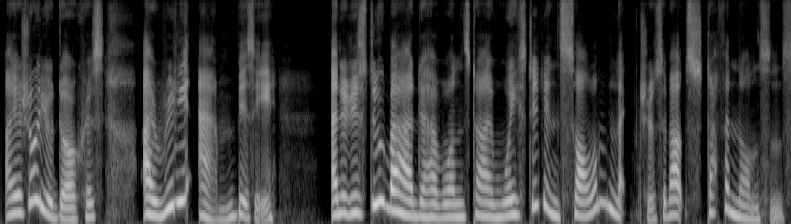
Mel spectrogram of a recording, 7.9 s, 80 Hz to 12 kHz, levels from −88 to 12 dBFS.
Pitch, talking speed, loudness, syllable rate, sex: 240 Hz, 190 wpm, -19 LUFS, 5.8 syllables/s, female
